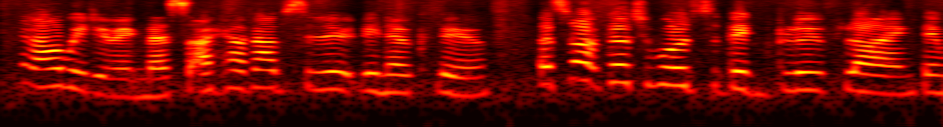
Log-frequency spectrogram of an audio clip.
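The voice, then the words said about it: Put-on British accent. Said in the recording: “I forgot that I'm doing a British accent now.”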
